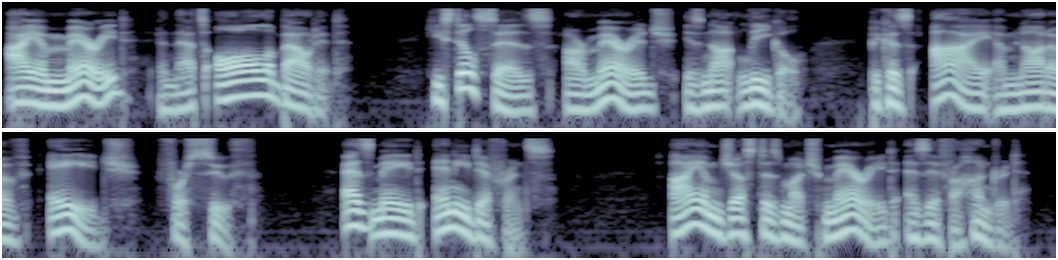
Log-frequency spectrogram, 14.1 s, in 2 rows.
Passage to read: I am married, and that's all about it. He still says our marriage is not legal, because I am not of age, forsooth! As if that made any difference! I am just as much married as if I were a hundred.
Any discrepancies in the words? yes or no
yes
